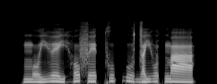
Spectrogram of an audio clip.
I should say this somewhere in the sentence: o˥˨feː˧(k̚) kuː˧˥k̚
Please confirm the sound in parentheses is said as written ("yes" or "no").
no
